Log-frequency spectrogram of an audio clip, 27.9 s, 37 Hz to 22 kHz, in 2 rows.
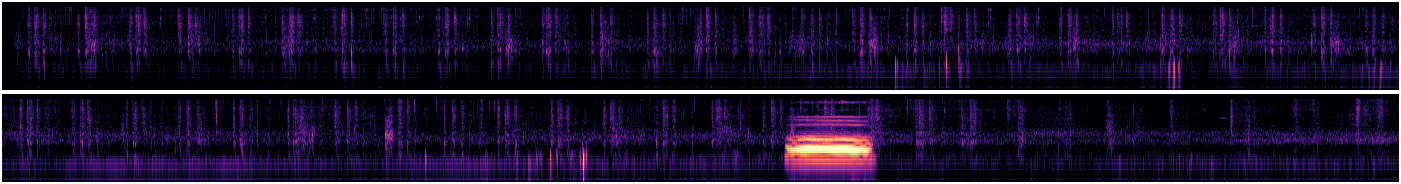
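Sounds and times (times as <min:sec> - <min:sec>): horse hoofbeats on dirt: 0:00.1 - 0:27.9
person humming: 0:21.8 - 0:22.8.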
